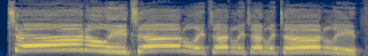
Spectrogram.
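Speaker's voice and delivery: high, loud, stretched surfer-dude voice; dumb surfer. Acted. Ventriloquist assures police the dead man surfs, dumb surfer voice. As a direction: overdo the beach bum, voice way up. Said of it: "like he's some dumb surfer".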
